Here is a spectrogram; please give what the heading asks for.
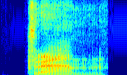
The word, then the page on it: dram: British English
